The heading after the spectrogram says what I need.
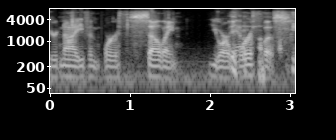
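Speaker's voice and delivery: voiced stage half-whisper. Giving a mock pep talk in someone's ear: half-whispering. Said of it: "you just whisper in his ear".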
